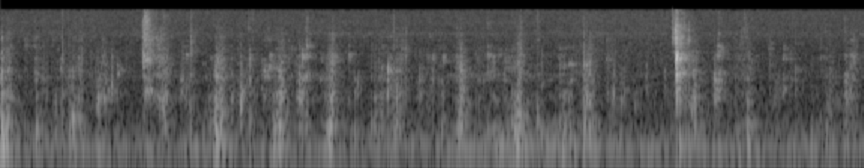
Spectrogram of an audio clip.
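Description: A person chewing a mouthful of food with closed lips, with irregular small wet mouth clicks and smacks and a sharper click about four and a half seconds in.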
